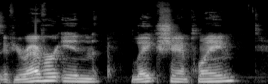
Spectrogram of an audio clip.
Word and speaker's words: Champlain: But Champlain Valley Rail Snapshots says, if you're ever in Lake Champlain, is that how you pronounce that? Is it Lake Champagne but with an L? Champlain, yeah.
